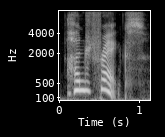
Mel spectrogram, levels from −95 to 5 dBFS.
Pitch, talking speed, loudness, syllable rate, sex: 275 Hz, 155 wpm, -18 LUFS, 4.4 syllables/s, female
